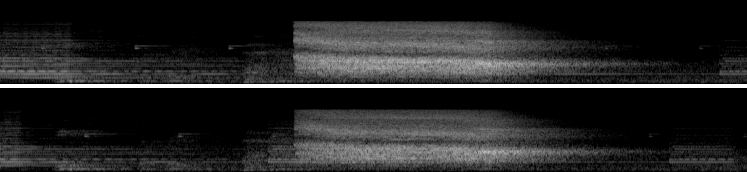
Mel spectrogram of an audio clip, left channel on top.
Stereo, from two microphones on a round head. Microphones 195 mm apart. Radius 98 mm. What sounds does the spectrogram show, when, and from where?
0.5 s a man speaking: 55° right (ahead or behind), 2.5 m; by 2.8 s 40° right (ahead or behind), 4.5 m
2.9 s sawing: 75° left (ahead or behind), 3.5 m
